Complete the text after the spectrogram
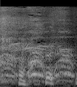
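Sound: dog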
